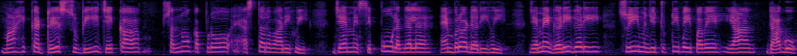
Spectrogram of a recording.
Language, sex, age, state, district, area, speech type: Sindhi, female, 45-60, Gujarat, Kutch, urban, spontaneous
